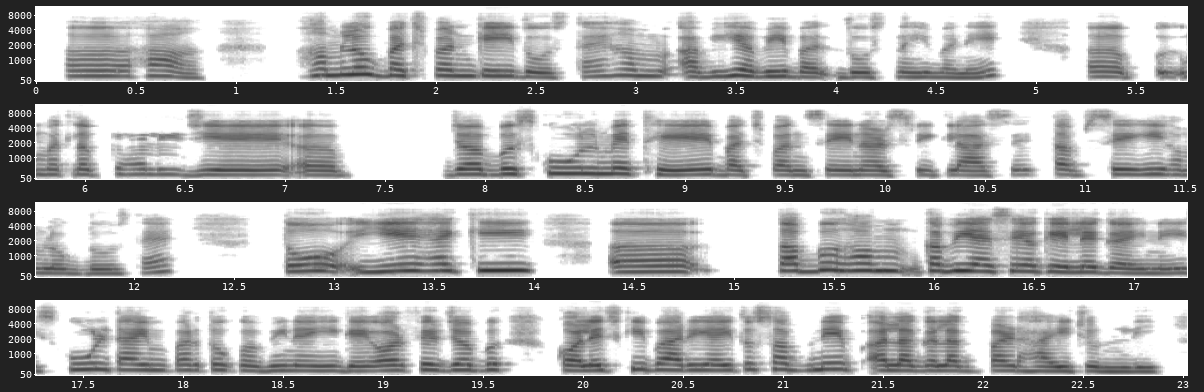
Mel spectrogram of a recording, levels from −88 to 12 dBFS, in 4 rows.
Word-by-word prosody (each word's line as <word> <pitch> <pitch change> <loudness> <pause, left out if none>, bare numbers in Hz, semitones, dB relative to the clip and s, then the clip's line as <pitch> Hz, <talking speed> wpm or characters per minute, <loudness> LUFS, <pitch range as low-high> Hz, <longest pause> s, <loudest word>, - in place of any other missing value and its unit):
अ, 250 0 -3
हाँ। 240 -7 -4 0.5
हम 285 +1 0
लोग 320 -1 +4
बचपन 260 -1 0
के 255 - +1
ही 250 -1 +3
दोस्त 200 -2 -4
हैं, 230 - -6
हम 260 -1 -4
अभी-अभी 230 +2 +1
ब 210 -2 -3
दोस्त 200 -1 -4
नहीं 205 -1 -3
बने। 190 +2 -5 0.5
अ 225 - -5
ब 410 - -11
मतलब 230 0 -4
कह 235 -1 -8
लीजिए 215 -1 +1
अ, 205 -1 -3 0.6
जब 240 +1 +2
स्कूल 270 +1 +1
में 260 0 +4
थे 220 +1 +4
बचपन 210 -1 -4
से 215 0 +1
नर्सरी 205 0 -4
क्लास 195 -1 -4
से 220 0 -11
तब 230 -2 -2
से 235 - -2
ही 235 +1 -1
हम 220 -3 -7
लोग 195 -3 -4
दोस्त 190 +2 -6
हैं। 245 +4 -7 0.6
तो 280 0 0
ये 275 +5 +5
है 305 +1 +2
कि 320 +2 +6 0.4
अ, - - 0 0.8
तब 300 -1 +3
हम 310 -1 +3
कभी 300 +1 +6
ऐसे 280 0 +3
अकेले 250 -3 +5
गए 210 -4 +1
नहीं 200 +1 -3
स्कूल 275 +7 -3
टाइम 255 -1 +1
पर 245 +1 -5
तो 250 +1 -4
कभी 220 0 -3
नहीं 220 -1 -1
गए। 210 0 +2
और 235 - +2
फिर 255 -1 +2
जब 250 +1 -1 0.3
कॉलेज 235 0 +3
की 285 - -2
बारी 250 -1 +1
आई, 240 0 +2
तो 275 - -6
सब 270 -2 -3
ने 285 - +5 0.2
अलग-अलग 225 -3 +2
पढ़ाई 205 -3 0
चुन 190 -3 -2
ली। 185 0 -4
235 Hz, 180 wpm, -19 LUFS, 210-260 Hz, 0.8 s, कि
